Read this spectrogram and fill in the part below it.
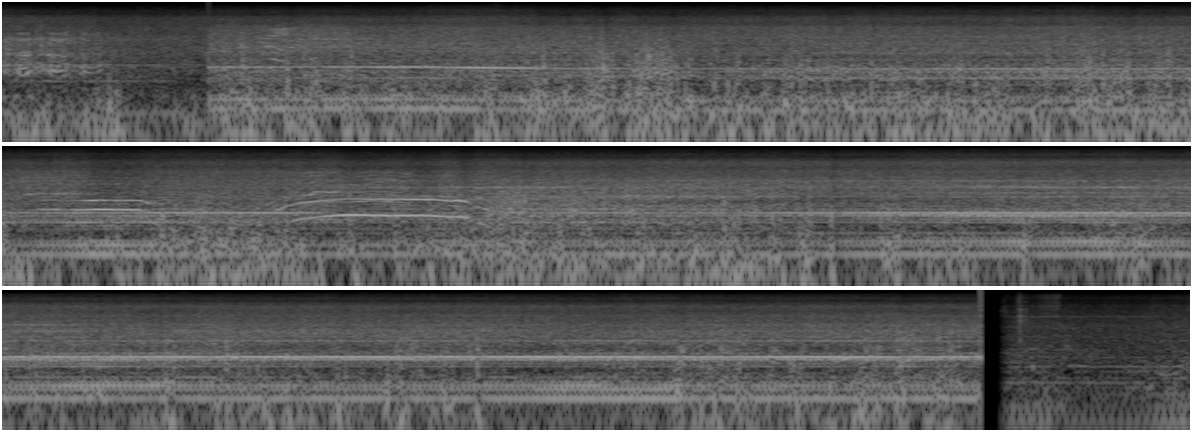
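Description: Water rushes and splashes in a boat's wake.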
